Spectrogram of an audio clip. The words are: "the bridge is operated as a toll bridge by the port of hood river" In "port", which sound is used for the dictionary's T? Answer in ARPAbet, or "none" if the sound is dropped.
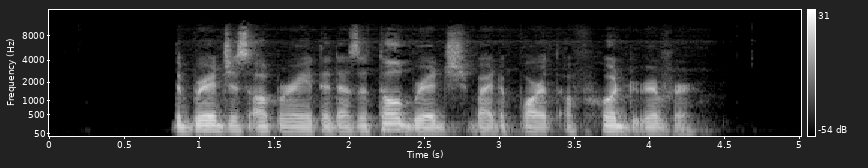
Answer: T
